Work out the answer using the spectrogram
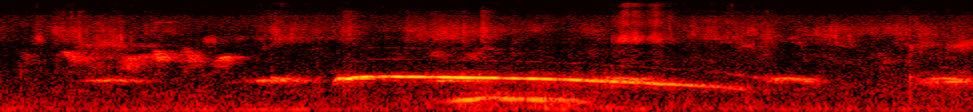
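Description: A bird gives one long clear whistle that starts suddenly about two seconds in and slowly falls in pitch, among shorter soft whistled notes and faint high chirps.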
